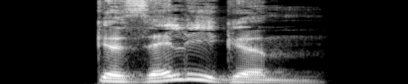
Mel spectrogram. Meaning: strong dative masculine/neuter singular of gesellig
- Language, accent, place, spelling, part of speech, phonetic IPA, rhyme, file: German, Germany, Berlin, geselligem, adjective, [ɡəˈzɛlɪɡəm], -ɛlɪɡəm, De-geselligem.ogg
